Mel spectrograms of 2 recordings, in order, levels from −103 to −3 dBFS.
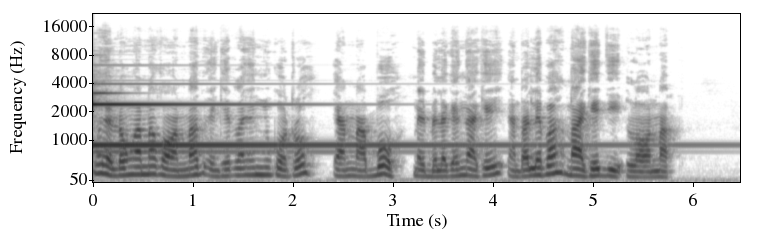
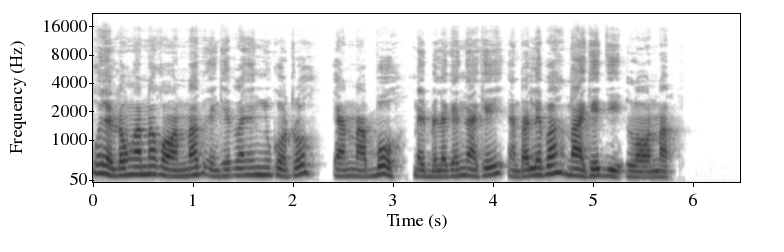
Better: second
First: background sound (Bell / Doorbell); 2 dB above the speech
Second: none

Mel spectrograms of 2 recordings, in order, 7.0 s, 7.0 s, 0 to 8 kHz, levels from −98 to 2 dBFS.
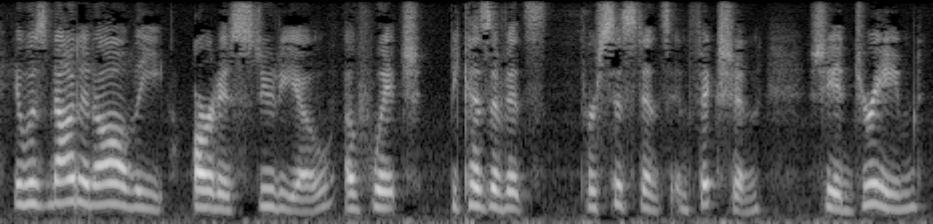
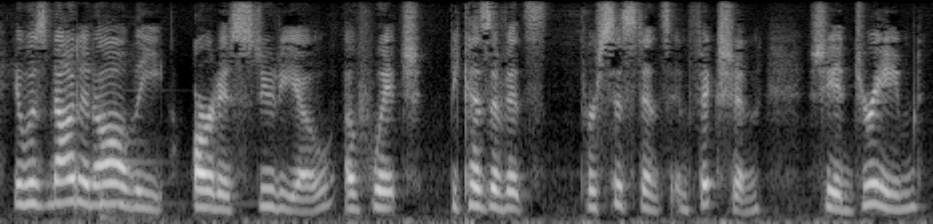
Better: first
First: none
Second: noise reduction (neural separator model SepFormer DNS4)

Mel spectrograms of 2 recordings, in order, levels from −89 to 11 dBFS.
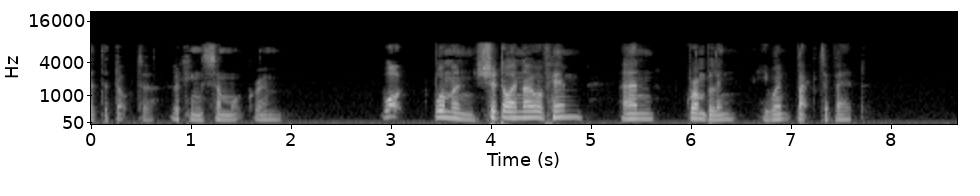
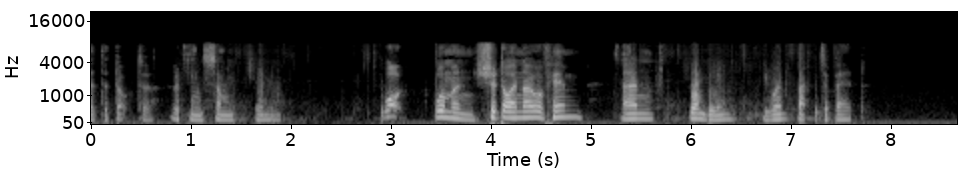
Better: first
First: none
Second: noise reduction (neural separator model SepFormer DNS4)

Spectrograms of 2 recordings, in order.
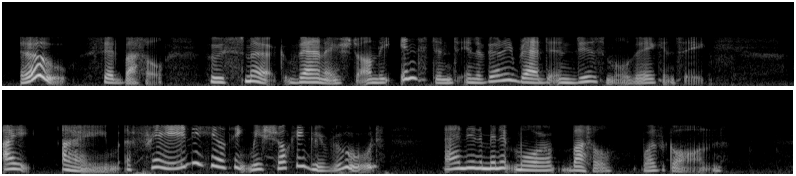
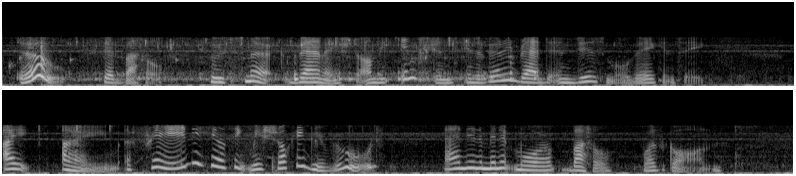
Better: first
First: none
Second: background sound (Sink (filling or washing)); 6 dB below the speech

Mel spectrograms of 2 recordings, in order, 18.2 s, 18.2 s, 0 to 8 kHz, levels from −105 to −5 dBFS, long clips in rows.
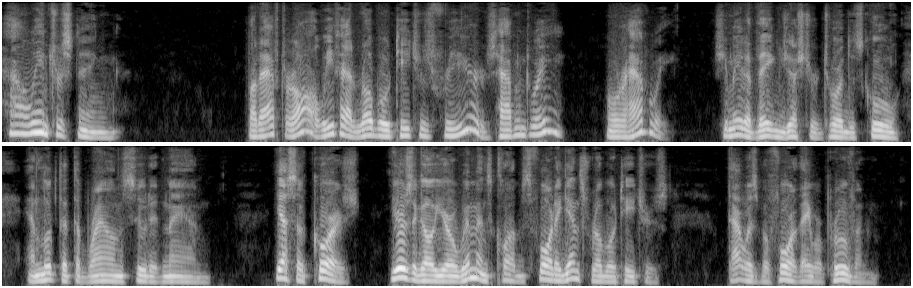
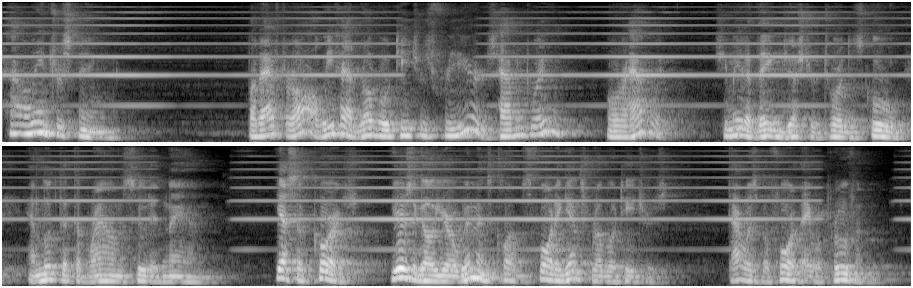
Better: first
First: none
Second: background sound (Bowed string instrument); 13 dB below the speech // room echo; dies away in 1.1 s

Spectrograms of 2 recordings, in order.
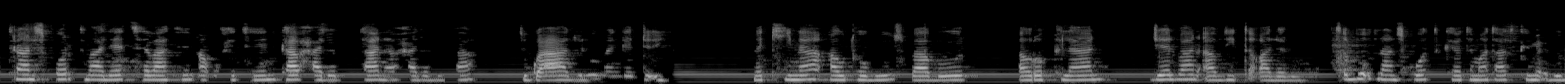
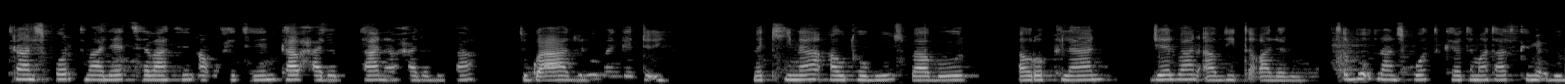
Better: second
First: background sound (Wind instrument, woodwind instrument); 17 dB below the speech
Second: none

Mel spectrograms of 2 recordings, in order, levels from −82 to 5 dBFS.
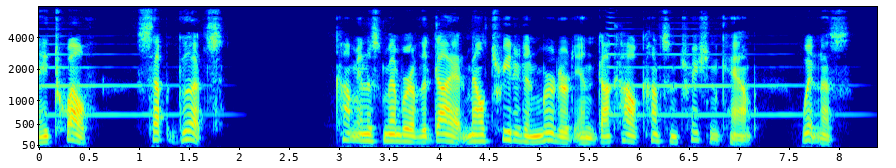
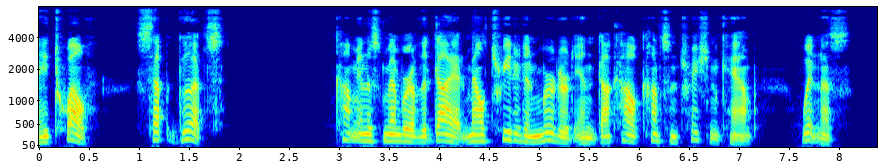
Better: second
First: background sound (Trumpet); 19 dB below the speech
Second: none

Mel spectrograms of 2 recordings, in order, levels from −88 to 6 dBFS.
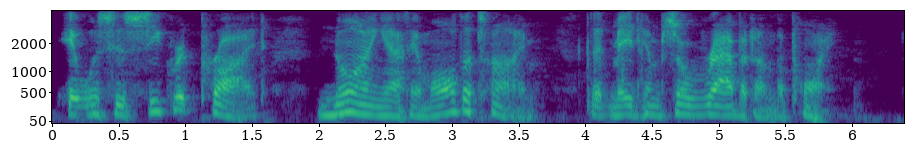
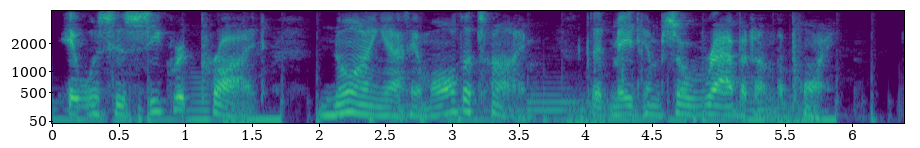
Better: first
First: none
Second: background sound (Drum kit); 11 dB below the speech

